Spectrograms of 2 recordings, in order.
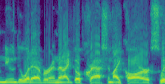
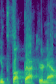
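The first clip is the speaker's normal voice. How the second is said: mock-angry voice, lower pitch; 2 semitones lower than usual. Retelling how a man who rarely got upset spoke: retelling his angry order. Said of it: "the way that he spoke to me".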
